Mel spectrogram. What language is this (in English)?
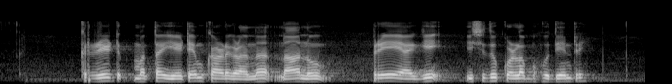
Kannada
